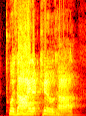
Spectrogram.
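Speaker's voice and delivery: loud raging outburst; furious shout. Acted. Husband shouts his guilt at the maid, enraged. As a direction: hurl the confession at her.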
